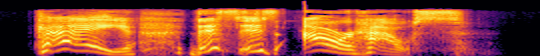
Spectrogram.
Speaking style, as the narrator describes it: the white rabbit shouts from the front lawn

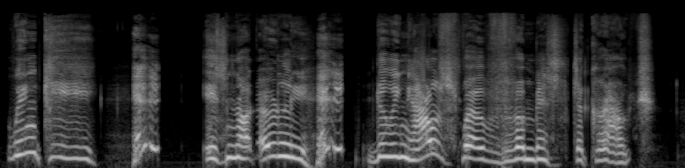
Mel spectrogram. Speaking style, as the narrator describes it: Winky squeaked indignantly

